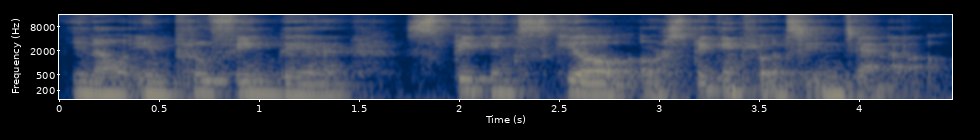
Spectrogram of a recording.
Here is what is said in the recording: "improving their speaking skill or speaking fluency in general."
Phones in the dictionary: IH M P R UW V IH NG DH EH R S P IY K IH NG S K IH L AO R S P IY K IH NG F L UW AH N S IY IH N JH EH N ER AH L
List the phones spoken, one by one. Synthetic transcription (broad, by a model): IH M P R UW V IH NG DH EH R S P IY K IH NG S K IH L AO R S P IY K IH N F L UW AH N S IY IH N JH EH N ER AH L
